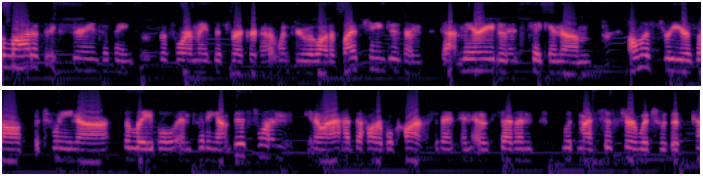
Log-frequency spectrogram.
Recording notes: We caught up with her over the phone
